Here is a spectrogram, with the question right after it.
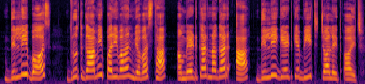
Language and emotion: Maithili, neutral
